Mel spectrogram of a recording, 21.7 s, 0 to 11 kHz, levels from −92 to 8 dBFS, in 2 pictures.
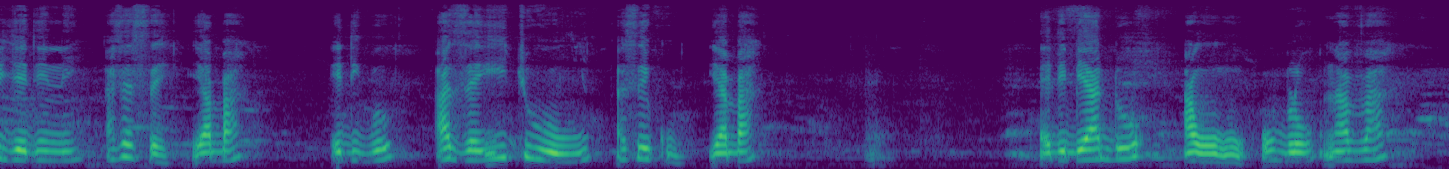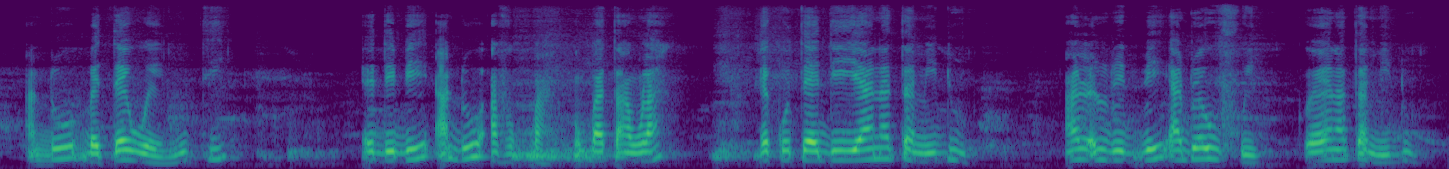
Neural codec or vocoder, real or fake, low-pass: none; real; 9.9 kHz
